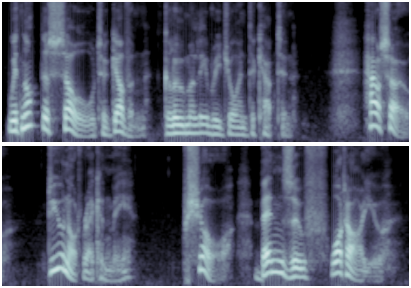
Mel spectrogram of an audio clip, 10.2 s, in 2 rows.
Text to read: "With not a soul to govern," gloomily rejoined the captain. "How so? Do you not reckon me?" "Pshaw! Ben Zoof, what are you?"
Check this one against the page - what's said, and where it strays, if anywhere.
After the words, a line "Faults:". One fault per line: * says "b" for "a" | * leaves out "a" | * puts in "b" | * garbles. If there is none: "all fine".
"With not the soul to govern," gloomily rejoined the captain. "How so? Do you not reckon me?" "Pshaw! Ben Zoof, what are you?"
Faults:
* says "the" for "a"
